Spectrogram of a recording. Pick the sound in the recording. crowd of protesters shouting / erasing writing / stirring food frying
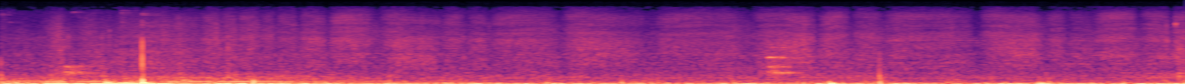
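erasing writing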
